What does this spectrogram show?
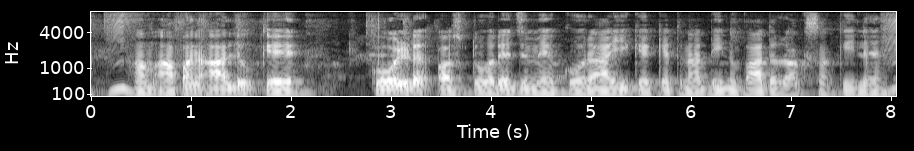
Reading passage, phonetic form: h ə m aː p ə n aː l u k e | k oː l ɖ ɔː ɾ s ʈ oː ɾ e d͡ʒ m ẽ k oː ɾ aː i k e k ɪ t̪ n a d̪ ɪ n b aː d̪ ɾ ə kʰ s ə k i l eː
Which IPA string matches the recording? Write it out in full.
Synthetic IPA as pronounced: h ə m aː p ə n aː l u k e | k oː l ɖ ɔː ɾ s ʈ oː ɾ e d͡ʒ m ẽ k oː ɾ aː i k e k ɪ t̪ n a d̪ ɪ n b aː d̪ ɾ ə kʰ s ə k i l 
